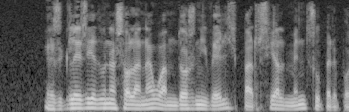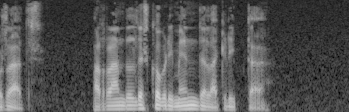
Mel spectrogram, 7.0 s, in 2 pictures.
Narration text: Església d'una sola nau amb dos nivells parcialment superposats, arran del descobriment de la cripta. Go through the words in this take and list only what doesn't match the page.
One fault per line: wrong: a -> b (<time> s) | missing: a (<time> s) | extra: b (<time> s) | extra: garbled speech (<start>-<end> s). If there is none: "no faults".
no faults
